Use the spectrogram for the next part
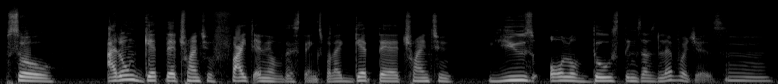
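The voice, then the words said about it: Foreign-accented English. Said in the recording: “I have an accent, meaning that I'm an immigrant”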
